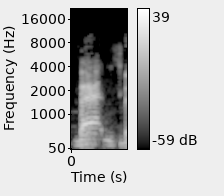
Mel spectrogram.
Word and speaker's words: Battin: Perry Battin, right? Did I say that right? Perry Battin, or is it Perry Battin? – Nope, Battin's correct.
